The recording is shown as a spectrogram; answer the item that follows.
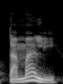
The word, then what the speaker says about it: tamale: Y me parece muy interesante porque hoy en día en inglés lo escriben como tamale y lo pronuncian como tamali, justamente igual que en náhuatl.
